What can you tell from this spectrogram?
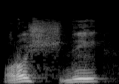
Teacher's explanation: فالناس تستثقل شين ساكنة بعدها دال، سبيل الرشد رشد، فلا بد من بيان الشين وعدم خلطها بصوت الجيم بأن يقول القائل الرشد، هذا لا يصح.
